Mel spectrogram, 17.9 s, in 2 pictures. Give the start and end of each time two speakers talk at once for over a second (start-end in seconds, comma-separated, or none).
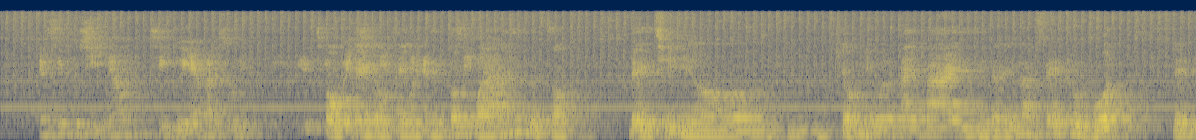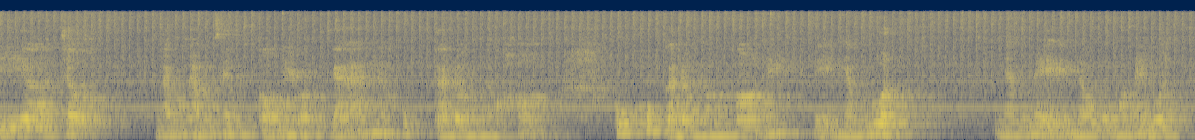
2.4-3.8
